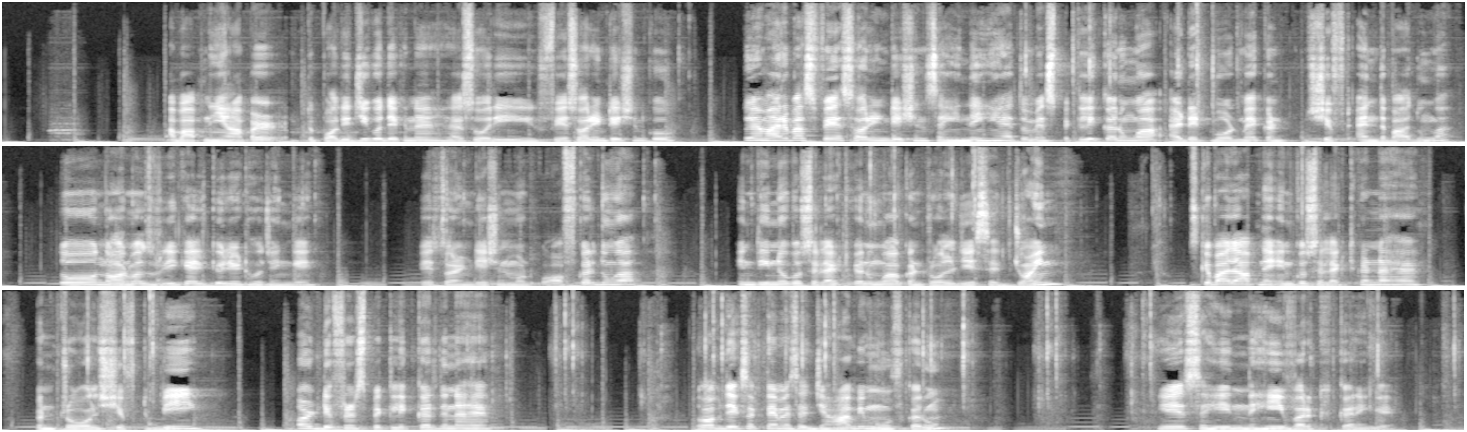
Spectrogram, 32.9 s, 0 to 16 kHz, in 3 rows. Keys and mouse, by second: 1.5 middle click, 3.7 middle click, 7.7 Tab, 8.0 a, 8.8 shift+n, 9.1 Tab, 12.1-14.0 drag, 14.0 middle click, 14.7 middle click, 18.1 ctrl+j, 22.9 ctrl+shift+b, 24.6-24.9 middle drag, 25.9 middle click, 26.1 g, 27.1 h, 27.3 c, 28.0 ctrl+z, 29.1 ctrl+z, 29.7 g, 30.4 s, 32.3 ctrl+z.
